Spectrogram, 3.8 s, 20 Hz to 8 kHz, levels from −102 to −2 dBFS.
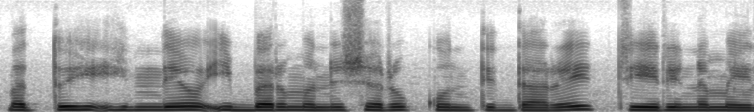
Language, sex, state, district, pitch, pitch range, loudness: Kannada, female, Karnataka, Bidar, 205 Hz, 195-210 Hz, -15 LUFS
